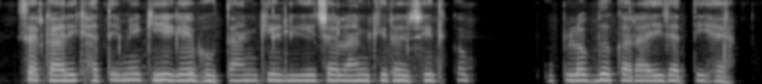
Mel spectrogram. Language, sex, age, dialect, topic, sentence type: Hindi, male, 18-24, Hindustani Malvi Khadi Boli, banking, question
